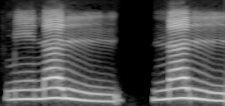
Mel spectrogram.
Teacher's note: pada lam, lama sikit sentuhan pada lam. Tepi ujung lidah ni, okey, menyentuh gusi gigi atas.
